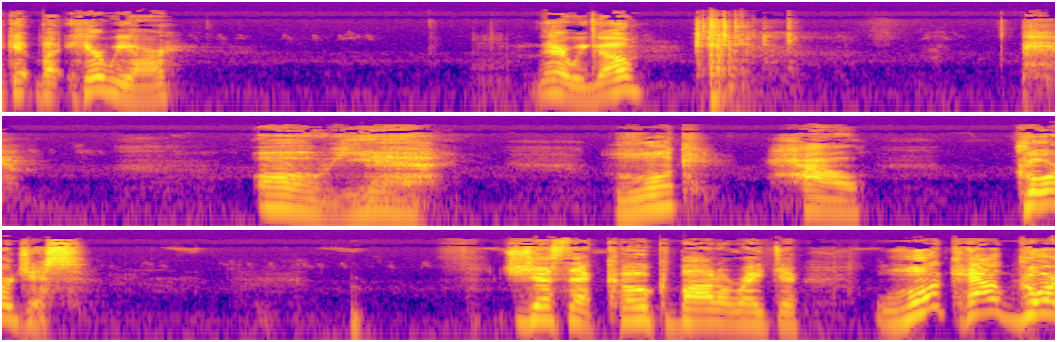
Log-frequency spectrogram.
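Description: A man talks calmly and close by, with pauses.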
